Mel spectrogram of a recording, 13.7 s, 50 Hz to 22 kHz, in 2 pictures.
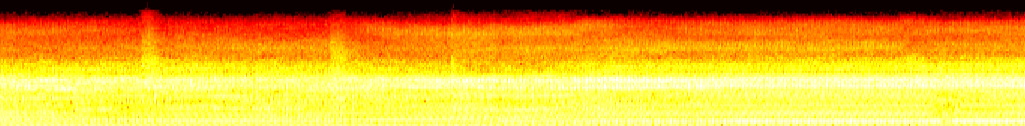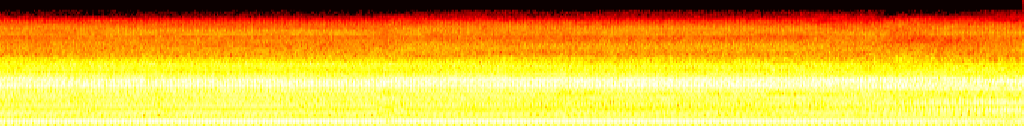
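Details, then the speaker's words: ARB air compressor for the front locker in a 1989 GQ Patrol short wheelbase (TB42, carburetted) after a pressure switch repair: steady hum, keeps pumping without switching off, constant airy hiss; air escaping somewhere, cause unconfirmed. "I can hear air."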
